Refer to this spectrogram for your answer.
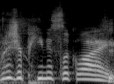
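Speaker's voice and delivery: put-on mild yell. Retelling a character confronting an actor at his car: imitating someone yelling. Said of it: "yelling at him".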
